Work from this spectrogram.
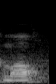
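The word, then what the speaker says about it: Khamûl: Um, I play an Easterling force, so I'm partial to Kamal. Kamal, am I saying it right? Yeah, Kamal.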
